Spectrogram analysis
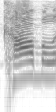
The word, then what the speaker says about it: Kamala: right you said it right but i think kamala is a significantly better running mate because one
